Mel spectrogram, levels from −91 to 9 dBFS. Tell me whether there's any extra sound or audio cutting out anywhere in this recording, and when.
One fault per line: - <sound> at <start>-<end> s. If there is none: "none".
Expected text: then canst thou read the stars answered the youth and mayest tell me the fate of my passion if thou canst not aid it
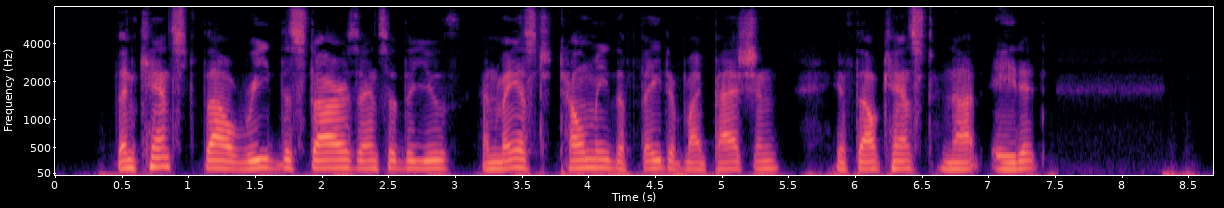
none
